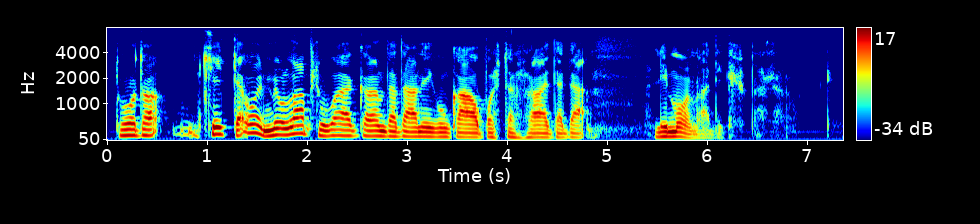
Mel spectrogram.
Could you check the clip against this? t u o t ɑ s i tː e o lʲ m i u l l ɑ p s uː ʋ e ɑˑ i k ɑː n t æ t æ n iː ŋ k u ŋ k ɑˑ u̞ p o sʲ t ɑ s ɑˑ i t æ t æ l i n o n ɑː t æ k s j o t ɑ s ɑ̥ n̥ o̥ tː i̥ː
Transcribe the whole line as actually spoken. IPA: t u o t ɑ s i tː e o lʲ m i u l l ɑ p s uː ʋ e ɑˑ i k ɑː n t æ t æ n iː ŋ k u ŋ k ɑˑ u̞ p o sʲ t ɑ s ɑˑ i t æ t æ l i m o n ɑː t i k s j o t ɑ s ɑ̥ n̥ o̥ tː i̥ː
